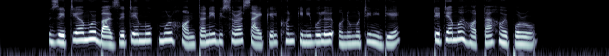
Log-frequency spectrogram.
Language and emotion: Assamese, sad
